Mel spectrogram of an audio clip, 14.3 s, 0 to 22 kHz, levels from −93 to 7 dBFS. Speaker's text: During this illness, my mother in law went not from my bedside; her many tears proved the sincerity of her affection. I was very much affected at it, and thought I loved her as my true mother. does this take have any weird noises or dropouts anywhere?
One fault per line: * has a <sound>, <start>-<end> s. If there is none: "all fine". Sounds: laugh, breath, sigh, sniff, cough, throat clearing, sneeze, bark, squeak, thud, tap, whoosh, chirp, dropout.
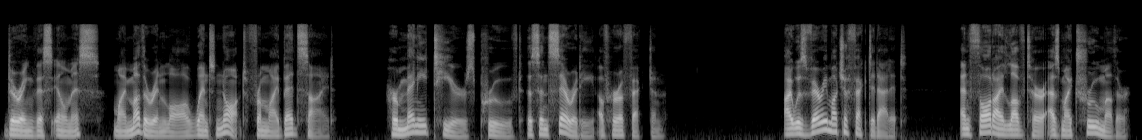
* has a dropout, 8.0-8.1 s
